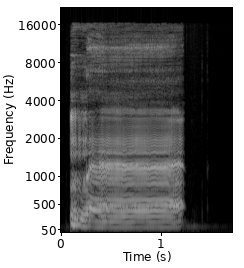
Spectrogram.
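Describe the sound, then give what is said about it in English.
A voice imitates a pig's grunt: one loud, low, rasping snort held steadily for about a second, then cut off abruptly, with no other sound around it. “One turned to look at him with small red eyes, and didn't go oink, which was the sound that Mr.”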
